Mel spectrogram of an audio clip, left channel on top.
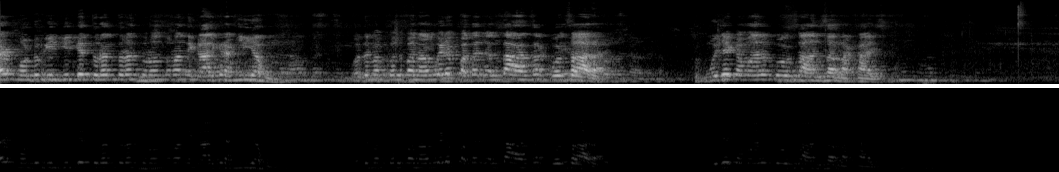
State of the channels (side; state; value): right; quieter; 37.7 dB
